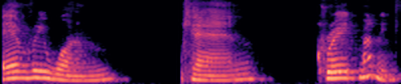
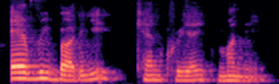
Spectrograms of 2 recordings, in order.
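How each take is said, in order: First: Everyone slow and drawn out, can and create money spaced and weighted; slow and deliberate, with pauses between Everyone, can and create money; slow emphatic affirmation. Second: Said in the usual way. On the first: Shown as a demonstration. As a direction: spell out each word so it sinks in. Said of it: "give your brain a point of creation". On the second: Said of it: "Write that in the chat".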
